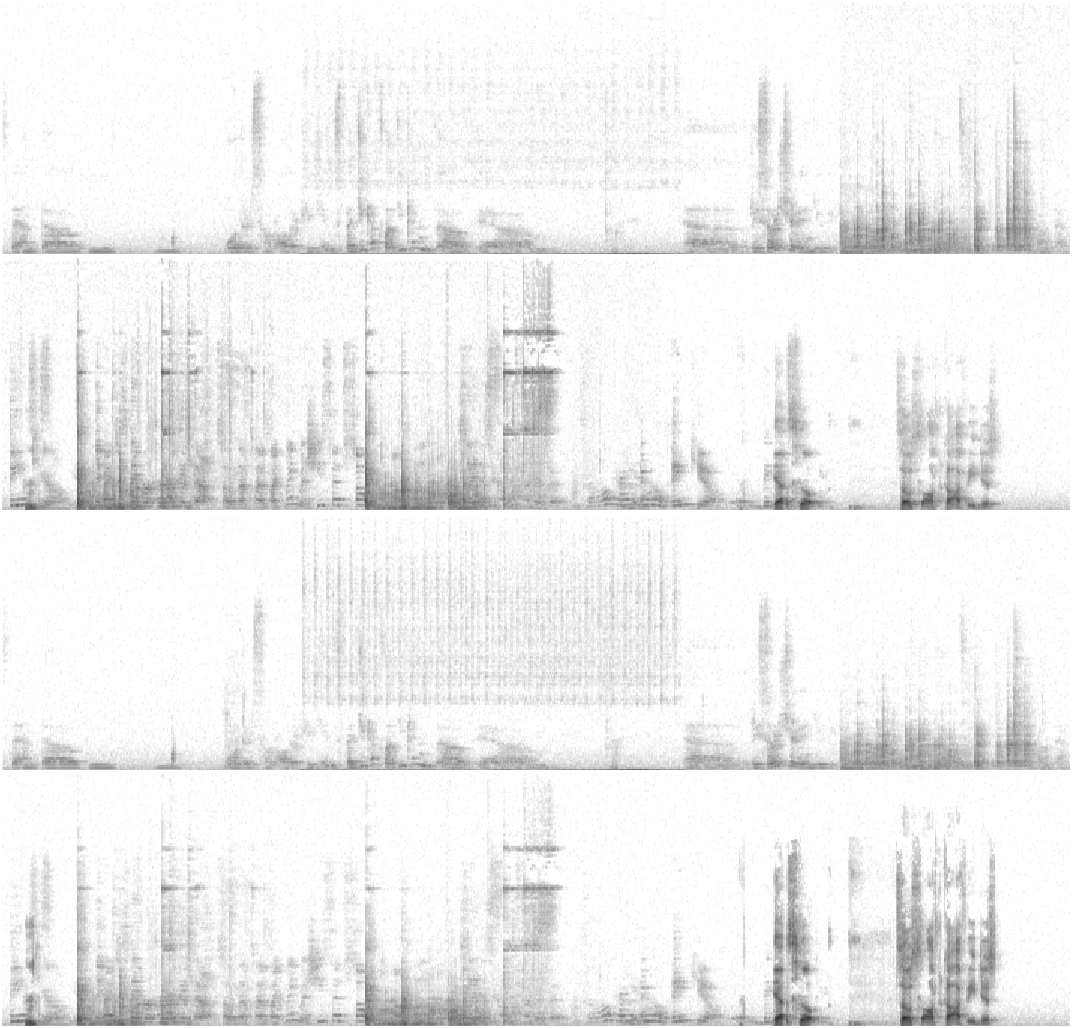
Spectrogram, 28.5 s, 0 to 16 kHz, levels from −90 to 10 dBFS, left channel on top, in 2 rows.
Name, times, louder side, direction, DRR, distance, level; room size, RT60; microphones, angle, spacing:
voice 1, 0.0-2.5 3.0-7.5 9.1-12.9 13.7-14.2 14.7-14.8 15.1-15.5 16.3-16.8 18.0-18.3 20.4-21.1 22.5-22.9 23.9-25.2 26.2-26.3, left 1 dB, 55° left, 3.6 m, -52 dB
Rattle (instrument), 4.0-9.3, equal, 55° right, 1.9 m, -43 dB
sound 1, 11.2-13.7 15.2-17.9 19.1-21.9, left 3 dB, 35° left, 0.7 m, -39 dB
voice 2, 14.3-15.1 15.5-19.2 19.4-19.9 20.3-21.8 22.0-23.8, equal, 70° left, 1.8 m, -48 dB
voice 3, 24.5-25.0 25.6-25.7 26.2-27.5, right 6 dB, 80° right, 0.4 m, -24 dB
10.5 x 6.2 x 3.6 m
head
